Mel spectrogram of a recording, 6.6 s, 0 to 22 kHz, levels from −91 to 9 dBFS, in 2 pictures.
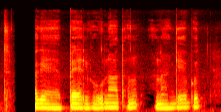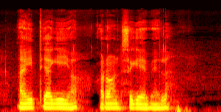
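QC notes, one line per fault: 0.45–0.52 s, clipped start after a pause: after about 0.31 s of silence the output path has gone idle and needs 74 ms to wake. The opening of "ak kebel kounoton" is swallowed, so the speech jumps in abruptly without its first sounds.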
